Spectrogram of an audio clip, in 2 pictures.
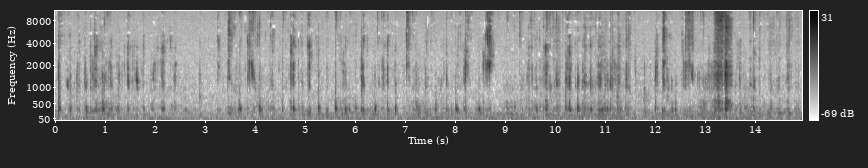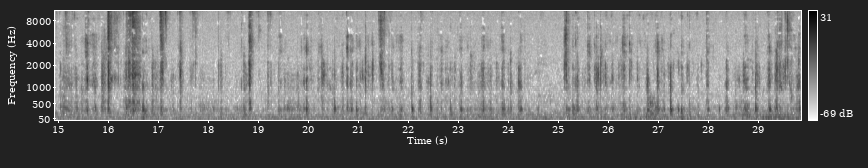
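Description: A person chewing a mouthful of braised pork humba and rice, with many short, irregular mouth clicks and a louder cluster about halfway through.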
